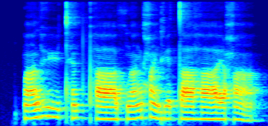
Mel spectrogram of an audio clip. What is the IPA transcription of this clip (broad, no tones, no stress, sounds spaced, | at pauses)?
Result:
p ã l ɦ yː tʰ ɛ̃ t pʰ aː xʷ ã ŋ ħ ɛ̃ ɡ y e̯ t a ɦ aː e̯ ħ ã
